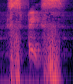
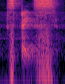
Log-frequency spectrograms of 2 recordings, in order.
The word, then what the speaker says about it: space: Space. Space. Também 1 sílaba. Space.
